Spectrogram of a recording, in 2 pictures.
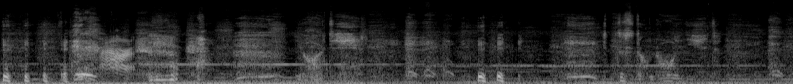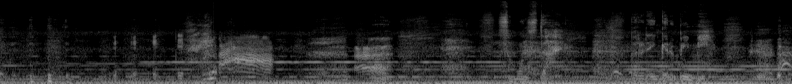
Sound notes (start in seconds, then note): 0.1 laughing; 4.8 laughing; 7.7 laughing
